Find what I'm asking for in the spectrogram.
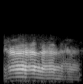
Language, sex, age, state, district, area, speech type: Bengali, male, 45-60, West Bengal, North 24 Parganas, urban, conversation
